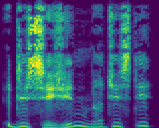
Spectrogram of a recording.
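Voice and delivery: put-on high, deferential old beggar, rising in query; old man's questioning whine. Disguised Odysseus prompting Penelope to explain, old man's whine. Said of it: "old man's hoarse whine".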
